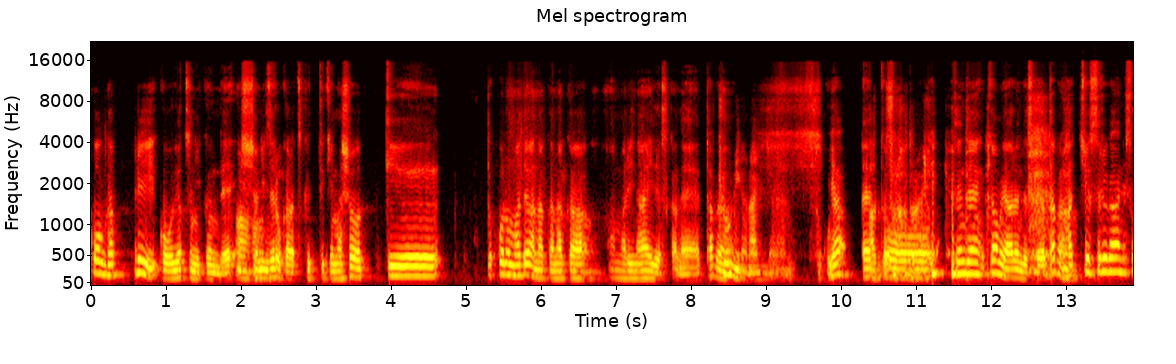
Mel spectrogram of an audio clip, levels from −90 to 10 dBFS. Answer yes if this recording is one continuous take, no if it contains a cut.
yes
